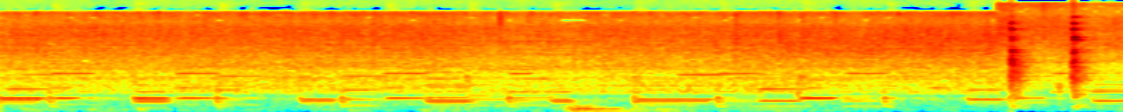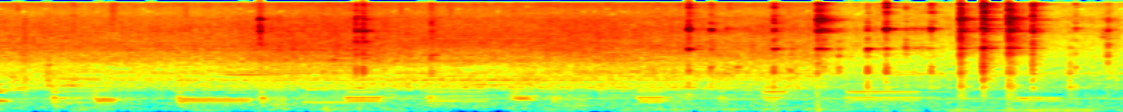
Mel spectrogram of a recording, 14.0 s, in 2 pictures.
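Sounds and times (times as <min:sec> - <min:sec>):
soft background music: 0:00.0 - 0:13.7
sizzling and stirring in a wok: 0:00.0 - 0:14.0
sharp knocks: 0:03.5 - 0:04.2.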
